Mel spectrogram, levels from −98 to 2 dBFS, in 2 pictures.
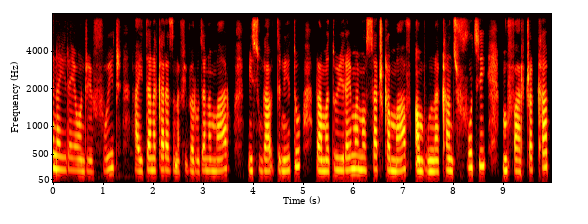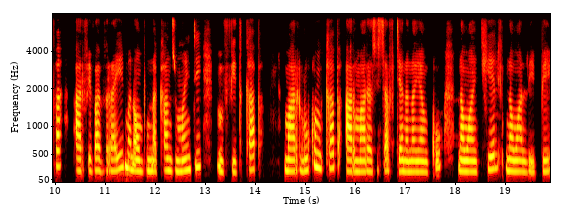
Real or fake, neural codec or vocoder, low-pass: real; none; 7.2 kHz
